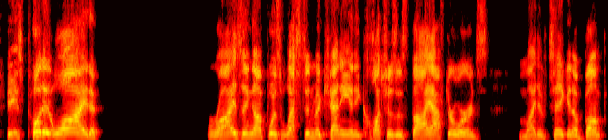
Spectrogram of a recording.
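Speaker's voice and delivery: brisk, lifted match call; play-by-play. Acted. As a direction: call the free kick live.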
